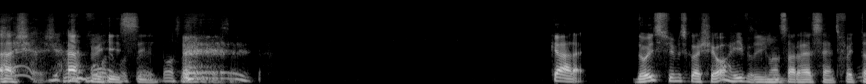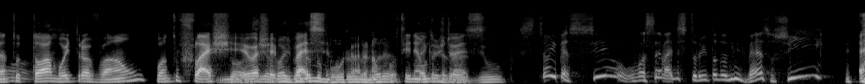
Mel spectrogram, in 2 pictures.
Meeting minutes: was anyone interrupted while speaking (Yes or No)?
Yes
